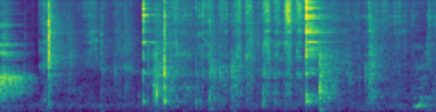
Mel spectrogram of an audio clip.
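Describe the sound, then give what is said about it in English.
Cutlery clinking in a home kitchen as a knife is pulled out while cooking: scattered bright metallic clinks and rattles of silverware against dishes, irregular and moderately loud. “Grab a knife out.”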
